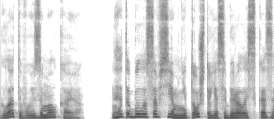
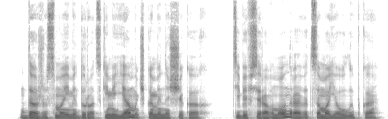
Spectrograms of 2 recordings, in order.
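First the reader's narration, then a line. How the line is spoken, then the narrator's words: Soft breathy voice. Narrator (Russian): Кай говорит мягко, с легким придыханием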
